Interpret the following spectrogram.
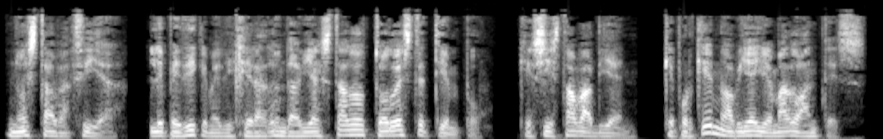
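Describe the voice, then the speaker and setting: A man tells a first-person horror story as scripted narration, in a low, husky voice. He keeps a steady storytelling pace and slows down on key moments. The sound is dry and close, with no room around it. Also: no room sound.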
